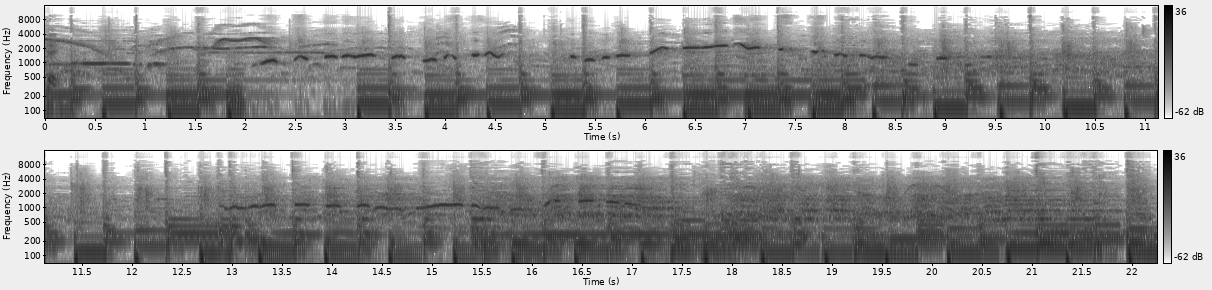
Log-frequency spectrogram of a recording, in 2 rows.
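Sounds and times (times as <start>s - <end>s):
bright whistled melody of a cover song: 0.0s - 9.9s, 12.8s - 17.1s
laughter: 7.2s - 22.2s.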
